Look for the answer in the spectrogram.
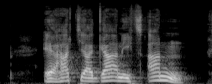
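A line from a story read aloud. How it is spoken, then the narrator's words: Whole crowd calling out. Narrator (German): rief endlich das ganze Volk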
